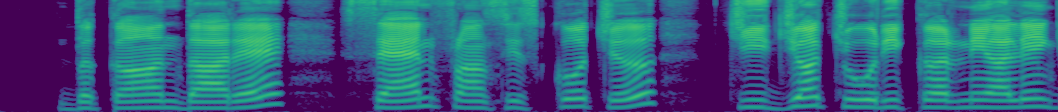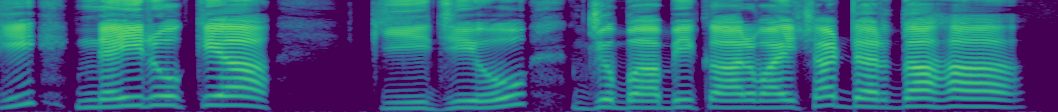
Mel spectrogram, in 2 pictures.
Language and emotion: Dogri, fearful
